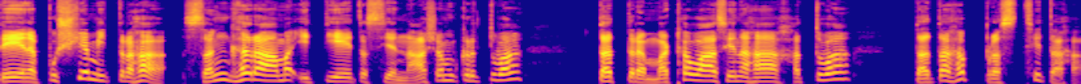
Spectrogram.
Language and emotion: Sanskrit, neutral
